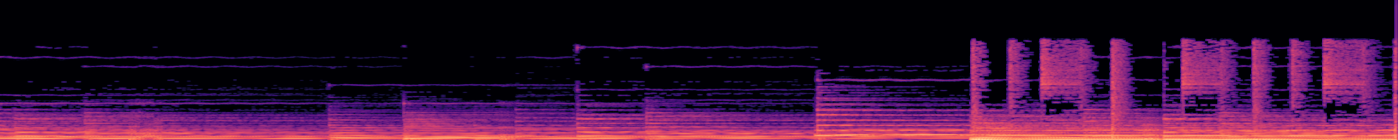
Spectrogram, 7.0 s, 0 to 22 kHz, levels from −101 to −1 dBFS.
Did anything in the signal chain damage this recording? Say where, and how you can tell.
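Yes, at the codec and wireless stage: lost LE Audio frames. There are dropouts at 0.66–0.82 s (about 110 ms lost, scattered, with the longest run around 40 ms), 2.51–2.59 s and 5.73–5.83 s. On each loss the LC3 decoder repeats the last spectrum with randomised signs, so tonal content smears into noise. On a spectrogram, harmonic lines blur into diffuse bands; on the waveform, envelopes go ragged and decay. Gaps in 10 ms steps fit LC3 frames.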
